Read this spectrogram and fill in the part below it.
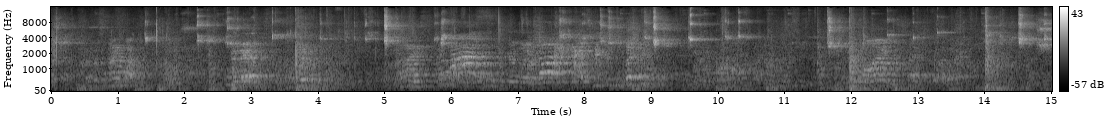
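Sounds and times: players calling out: 0.0 - 15.0
sneakers squeaking on court: 0.0 - 15.0
basketball bouncing: 14.0 - 14.4.

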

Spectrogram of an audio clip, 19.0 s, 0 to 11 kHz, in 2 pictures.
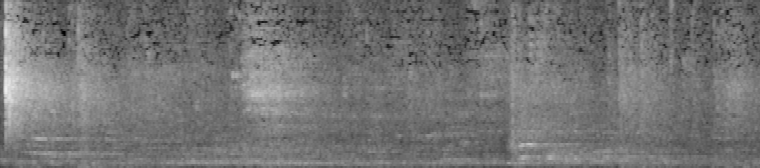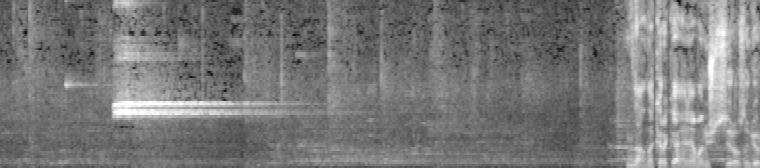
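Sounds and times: crowd murmur and voices: 0.0 - 19.0
shrill whistle blast: 10.9 - 12.6.

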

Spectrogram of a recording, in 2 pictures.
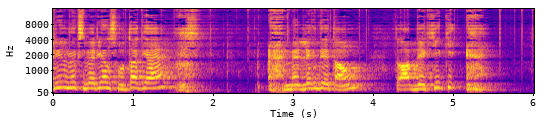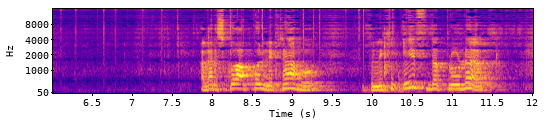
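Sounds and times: man speaking: 0.0 - 5.7, 7.8 - 11.8
soft ticks: 0.0 - 12.0.

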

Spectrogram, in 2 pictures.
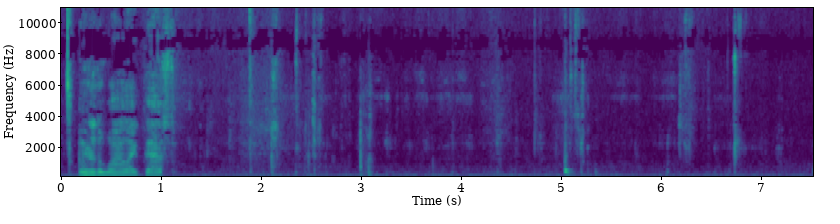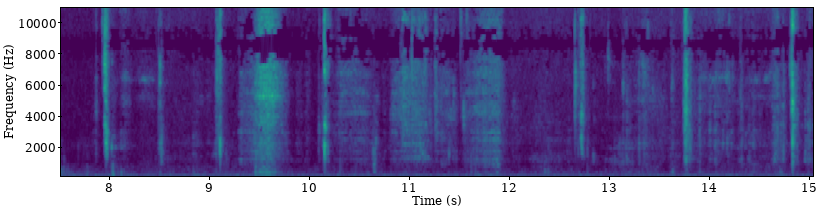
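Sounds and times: person chewing food: 1.3 - 15.0.

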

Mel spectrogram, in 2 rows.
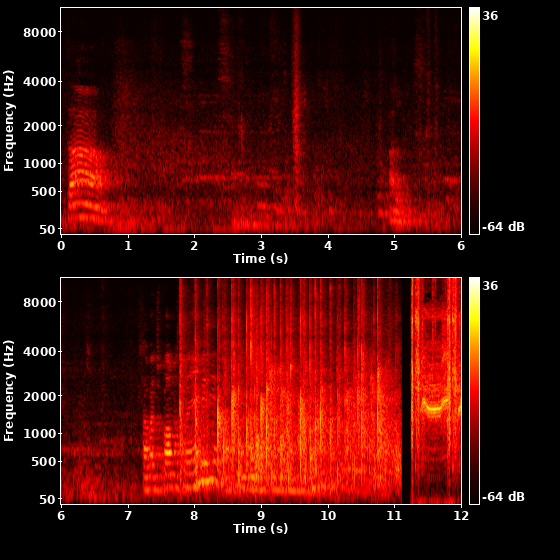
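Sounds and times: room noise: 0.0 - 11.1
scattered claps: 7.7 - 11.1
camera shutter clicks: 11.2 - 12.0.

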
